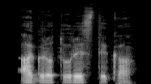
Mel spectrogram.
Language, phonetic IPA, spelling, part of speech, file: Polish, [ˌaɡrɔtuˈrɨstɨka], agroturystyka, noun, Pl-agroturystyka.ogg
